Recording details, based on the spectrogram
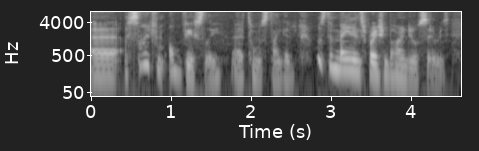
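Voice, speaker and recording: A man with a British accent talks at a fairly quick pace. His fairly high pitch moves in very wide swings. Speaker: YouTube model railway series creator. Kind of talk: Q&A video monologue. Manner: hesitant, many fillers.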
